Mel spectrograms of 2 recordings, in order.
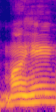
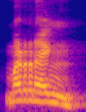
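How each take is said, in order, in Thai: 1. พยางค์ที่สองขึ้นต้นด้วยเสียง h 2. พยางค์ที่สองขึ้นต้นด้วยเสียง r (1) "ของเฮามันออกมะเฮง" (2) "ภาษาไทยเป็นออกรอ"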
